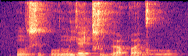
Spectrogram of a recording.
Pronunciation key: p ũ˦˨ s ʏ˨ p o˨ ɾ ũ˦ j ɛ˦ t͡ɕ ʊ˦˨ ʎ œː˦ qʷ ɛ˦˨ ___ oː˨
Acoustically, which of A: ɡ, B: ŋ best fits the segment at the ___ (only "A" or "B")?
A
